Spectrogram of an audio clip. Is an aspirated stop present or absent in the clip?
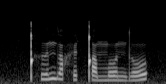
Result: present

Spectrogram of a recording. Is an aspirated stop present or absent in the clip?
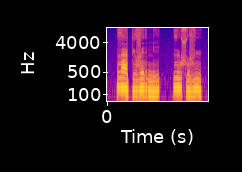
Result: absent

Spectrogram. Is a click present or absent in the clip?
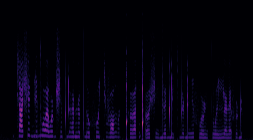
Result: present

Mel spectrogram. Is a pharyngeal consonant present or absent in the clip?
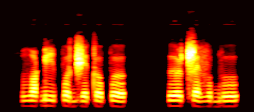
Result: absent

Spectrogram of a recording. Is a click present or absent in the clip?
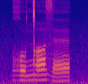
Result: present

